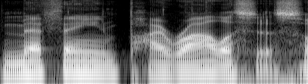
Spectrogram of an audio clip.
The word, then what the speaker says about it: methane pyrolysis: It mentions methane pyrolysis.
